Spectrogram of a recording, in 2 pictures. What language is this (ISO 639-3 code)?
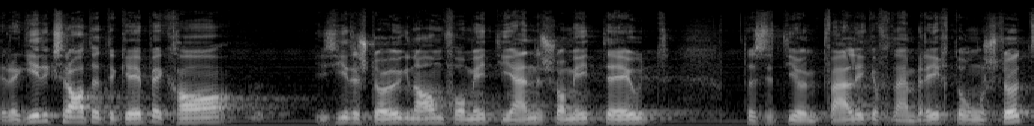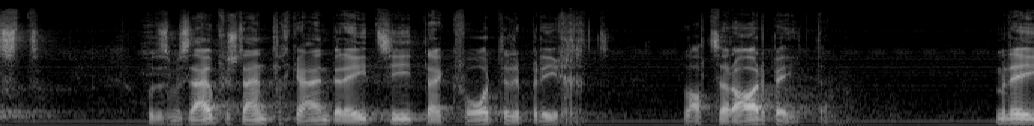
gsw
